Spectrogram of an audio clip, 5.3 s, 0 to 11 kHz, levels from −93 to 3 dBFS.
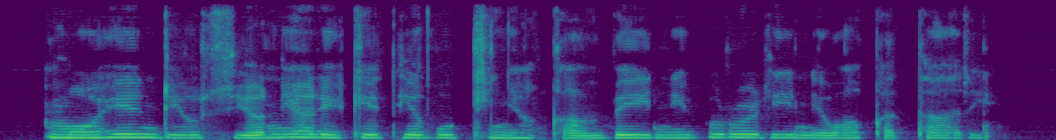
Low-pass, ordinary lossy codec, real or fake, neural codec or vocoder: none; none; fake; vocoder, 22.05 kHz, 80 mel bands, HiFi-GAN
